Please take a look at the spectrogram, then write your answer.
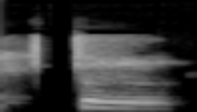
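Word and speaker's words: Trung: जैसे लिखेंगे ट्रुंग और पढ़ेंगे चुंग, चेंग, ऐसे सब रहता है।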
